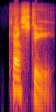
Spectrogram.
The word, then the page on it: testy: American English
